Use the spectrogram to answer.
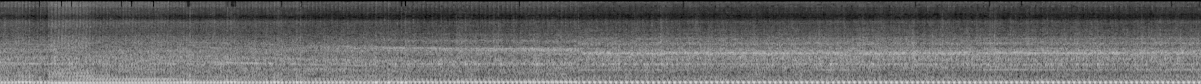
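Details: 1972 Wheel Horse Raider 12 lawn tractor, stored 15 years in a shed: single-cylinder holds a high steady drone that never drops back to idle; owner thinks the governor isn't working, revving way too much.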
